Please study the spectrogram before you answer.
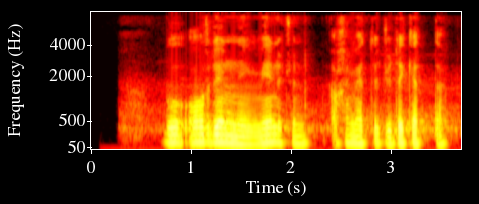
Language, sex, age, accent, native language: Uzbek, male, 18-24, Qashqadaryo, Uzbek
